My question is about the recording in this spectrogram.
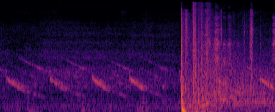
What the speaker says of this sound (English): Had it set off the car alarm.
